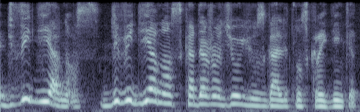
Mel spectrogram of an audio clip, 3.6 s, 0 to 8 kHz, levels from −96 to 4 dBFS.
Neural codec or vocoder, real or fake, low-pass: vocoder, 44.1 kHz, 128 mel bands, Pupu-Vocoder; fake; 7.2 kHz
